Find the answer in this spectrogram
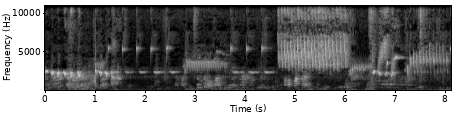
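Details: Song of a young canary. A fast rolling trill opens, followed by a string of short high pips over a long steady whistle, then a loud harsh buzzy burst and twittering flourishes.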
